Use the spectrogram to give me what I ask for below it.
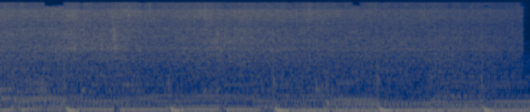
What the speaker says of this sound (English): We will allow the capsicums to stir fry.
